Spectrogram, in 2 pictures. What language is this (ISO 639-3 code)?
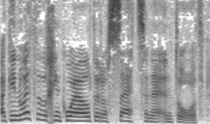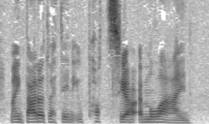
cym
